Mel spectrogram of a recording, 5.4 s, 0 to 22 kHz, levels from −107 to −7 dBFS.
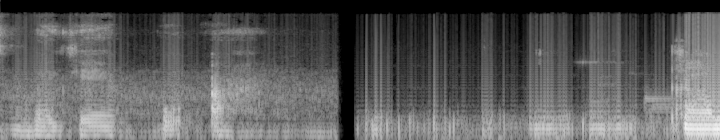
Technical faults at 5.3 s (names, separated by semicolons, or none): block size mismatch (padded)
